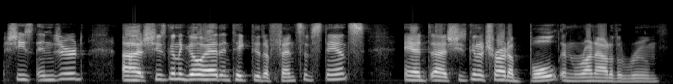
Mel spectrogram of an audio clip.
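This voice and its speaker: A man running a tabletop roleplaying game as game master, narrating and explaining rules informally, thinking out loud as he goes. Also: high-pitched, a little fast, smooth, no room sound, highs cut off.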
